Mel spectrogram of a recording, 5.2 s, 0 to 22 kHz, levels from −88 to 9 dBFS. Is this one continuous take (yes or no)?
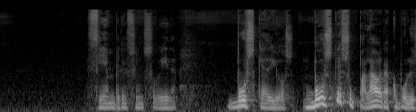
yes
